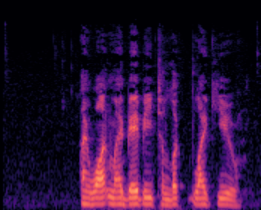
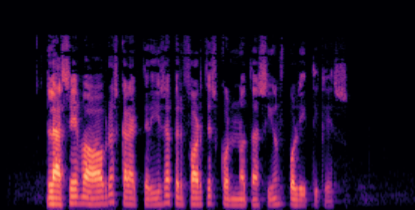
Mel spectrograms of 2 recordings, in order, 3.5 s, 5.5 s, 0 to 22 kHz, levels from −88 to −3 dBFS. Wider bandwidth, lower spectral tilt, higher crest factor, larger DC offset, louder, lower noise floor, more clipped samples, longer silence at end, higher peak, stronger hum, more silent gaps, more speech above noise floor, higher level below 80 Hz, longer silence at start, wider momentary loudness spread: first, 14 kHz vs 11.5 kHz; first, -6 dB/octave vs -4.5 dB/octave; second, 18 dB vs 24 dB; neither; second, -27 LUFS vs -23 LUFS; second, -65 dBFS vs -75 dBFS; neither; second, 0.3 s vs 0.95 s; second, -10 dBFS vs -2 dBFS; neither; neither; second, 39 dB vs 52 dB; about the same, -64 dBFS vs -68 dBFS; first, 1.05 s vs 0.6 s; second, 8 LU vs 20 LU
